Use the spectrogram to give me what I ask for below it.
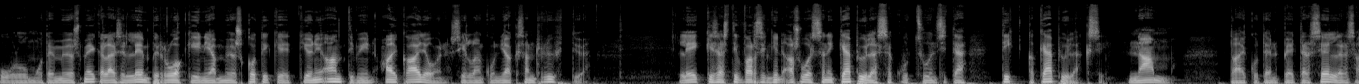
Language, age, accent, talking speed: Finnish, 60-79, native, 120 wpm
